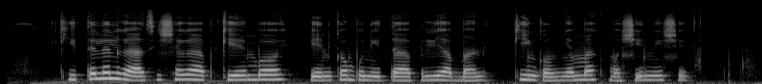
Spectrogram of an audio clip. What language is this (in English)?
Kalenjin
